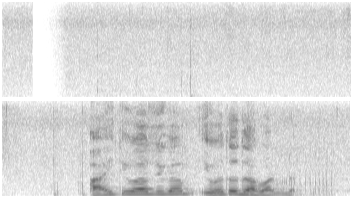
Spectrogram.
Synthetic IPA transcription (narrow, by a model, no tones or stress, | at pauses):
ajt̪iʋaːsiɡamḭʋət̪əd̪aʋanːə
